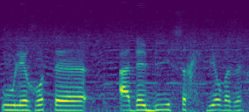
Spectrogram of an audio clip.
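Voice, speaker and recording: A man's voice: a little high, little pitch movement, slow, faint music behind. A man with a Québécois accent, sick with a cold and coughing, giving hesitant, casual commentary over a video game. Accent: Québécois French. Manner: hesitant, many fillers and restarts. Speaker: gaming YouTuber.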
